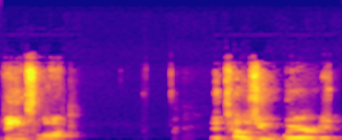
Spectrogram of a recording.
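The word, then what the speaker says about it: Wien's law: there's an equation called veen's law spelled with the w but pronounced with the v veen's law it tells you where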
